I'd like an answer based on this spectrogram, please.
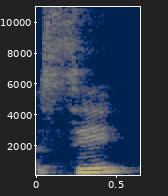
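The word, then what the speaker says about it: sept: se prononce pas et dans le cas du 7 on écrit un P entre le E et le T mais on ne le prononce pas on dit c'est tout cela sont des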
